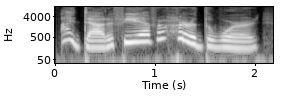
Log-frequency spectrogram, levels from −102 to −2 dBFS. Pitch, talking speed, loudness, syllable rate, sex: 245 Hz, 220 wpm, -14 LUFS, 5.0 syllables/s, female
